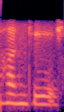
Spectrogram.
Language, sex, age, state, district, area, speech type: Punjabi, female, 30-45, Punjab, Ludhiana, rural, conversation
